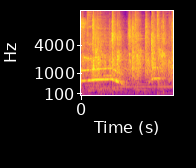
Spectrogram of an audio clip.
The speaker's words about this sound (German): Und lass mal gemeinsam aufstehen und wirklich Pastor Konsti mit einem großen Applaus hier auf der Bühne begrüßen. Make some noise!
